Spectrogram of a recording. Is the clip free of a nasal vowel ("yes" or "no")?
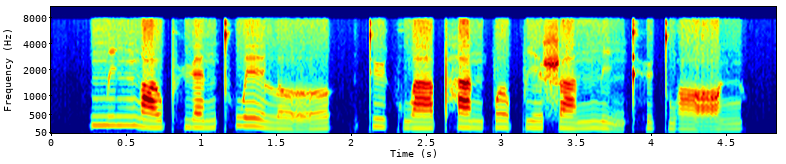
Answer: yes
